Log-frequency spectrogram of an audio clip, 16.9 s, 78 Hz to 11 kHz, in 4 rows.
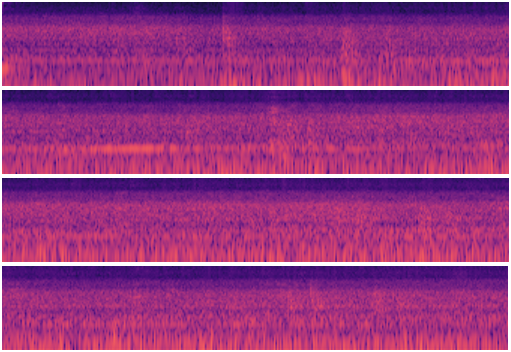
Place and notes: Neihu District, Taipei - Neihu Line (Taipei Metro)
from Xihu Station to Huzhou Station, Binaural recordings, Sony PCM D50 + Soundman OKM II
